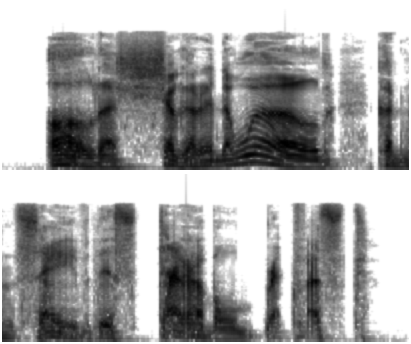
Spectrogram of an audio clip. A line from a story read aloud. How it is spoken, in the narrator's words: he roared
